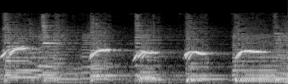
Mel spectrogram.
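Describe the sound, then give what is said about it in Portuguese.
Someone whistles a short tune, five clear notes that each swoop upward before holding steady, over a soft, low accompaniment with no talking. “Enfim, três na estrada, assobiando, assobiando,”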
